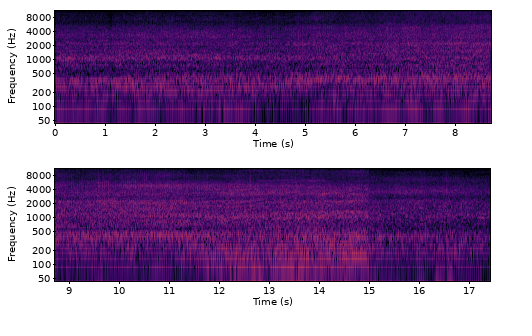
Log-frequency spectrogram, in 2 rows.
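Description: Vorwerk Kobold VR200 robot vacuum running as it cleans a hard floor, its suction fan and brushes giving a steady whirring hiss. The noise drops slightly and suddenly about fifteen seconds in.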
